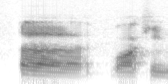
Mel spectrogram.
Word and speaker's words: Joaquin: How do you pronounce his name? Joaquin Phoenix.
